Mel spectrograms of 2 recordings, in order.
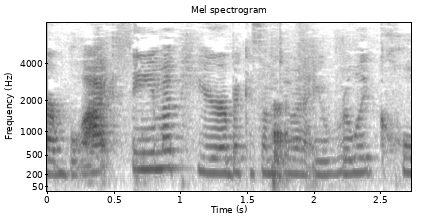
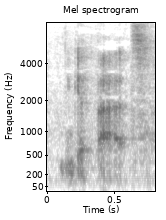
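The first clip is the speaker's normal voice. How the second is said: whispered aside; 10 dB quieter than usual. Real, not acted. Aside while reaching for something.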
